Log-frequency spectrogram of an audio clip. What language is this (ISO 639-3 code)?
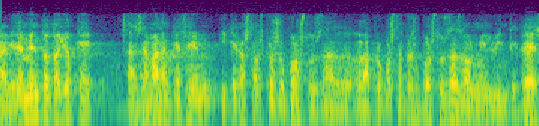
cat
